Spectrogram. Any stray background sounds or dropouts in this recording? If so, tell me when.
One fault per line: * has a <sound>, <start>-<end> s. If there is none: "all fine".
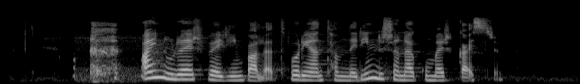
* has a cough, 0.9-1.3 s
